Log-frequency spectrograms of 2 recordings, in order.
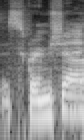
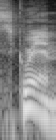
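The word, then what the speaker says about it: Scrimm: I think you said his name was Angus Scrimshaw. That's it. Yeah, I know I butchered it. Angus Scrim.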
